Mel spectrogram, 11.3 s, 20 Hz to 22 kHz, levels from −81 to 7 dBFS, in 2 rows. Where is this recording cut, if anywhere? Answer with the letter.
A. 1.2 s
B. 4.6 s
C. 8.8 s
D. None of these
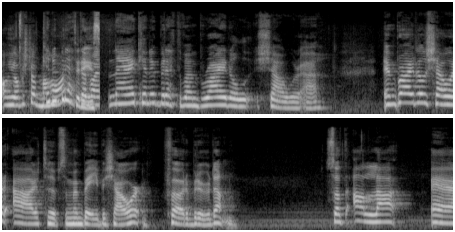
A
